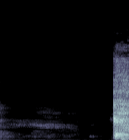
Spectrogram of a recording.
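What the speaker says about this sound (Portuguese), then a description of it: "E agora, vou tossir." A single sharp cough bursts out near the end after a near-silent stretch, loud and close, with a faint breathy trace before it.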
